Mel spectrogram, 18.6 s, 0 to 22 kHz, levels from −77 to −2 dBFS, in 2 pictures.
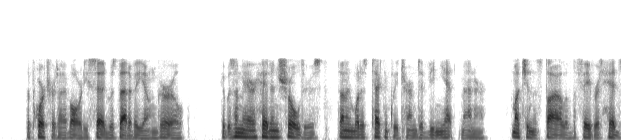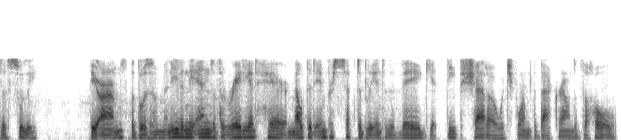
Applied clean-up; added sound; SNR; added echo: none; none; none; none.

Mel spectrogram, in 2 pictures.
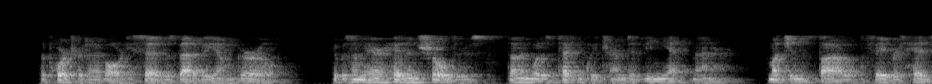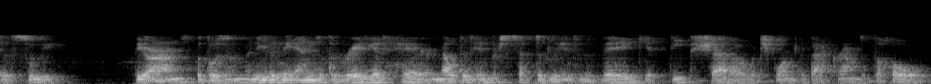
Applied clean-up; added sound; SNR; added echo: none; none; none; reverberation time 0.6 s.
